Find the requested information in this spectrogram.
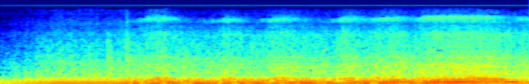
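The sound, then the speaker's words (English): A battered Volkswagen Beetle pulls out and passes a stationary car at night. Its low engine drone is fairly quiet and steady and gradually grows slightly louder over the few seconds. “The Beetle, driven by a man in a large Stetson, pulls out and passes the stationary car.”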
